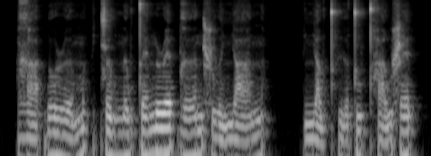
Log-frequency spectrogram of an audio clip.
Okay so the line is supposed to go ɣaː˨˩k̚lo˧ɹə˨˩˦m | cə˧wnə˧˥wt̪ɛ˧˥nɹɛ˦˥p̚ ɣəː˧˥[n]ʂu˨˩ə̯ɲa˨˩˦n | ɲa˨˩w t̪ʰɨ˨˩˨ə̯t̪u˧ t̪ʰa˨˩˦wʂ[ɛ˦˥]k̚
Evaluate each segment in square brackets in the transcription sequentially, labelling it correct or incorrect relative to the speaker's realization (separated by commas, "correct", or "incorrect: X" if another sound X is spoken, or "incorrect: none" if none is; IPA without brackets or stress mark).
correct, correct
